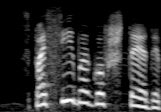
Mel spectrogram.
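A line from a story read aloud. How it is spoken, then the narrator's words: Old man exclaiming. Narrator (Russian): воскликнул старый Буденброк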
